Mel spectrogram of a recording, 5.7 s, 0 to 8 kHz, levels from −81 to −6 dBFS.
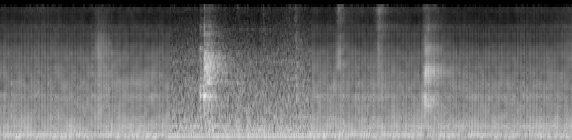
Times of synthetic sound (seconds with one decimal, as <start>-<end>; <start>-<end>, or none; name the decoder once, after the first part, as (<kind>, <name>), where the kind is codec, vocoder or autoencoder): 0.0-1.7 (vocoder, Vocos); 3.1-5.7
